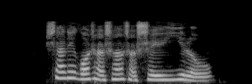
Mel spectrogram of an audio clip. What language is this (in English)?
Chinese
